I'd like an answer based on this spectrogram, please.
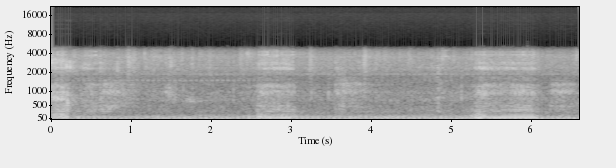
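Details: A sleeping female Mastiff snoring heavily: deep, rough, low rumbling breaths that swell in loudness about every two to three seconds, with a steady grainy background.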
